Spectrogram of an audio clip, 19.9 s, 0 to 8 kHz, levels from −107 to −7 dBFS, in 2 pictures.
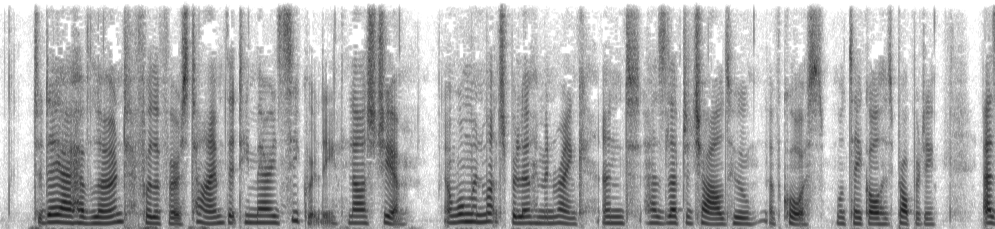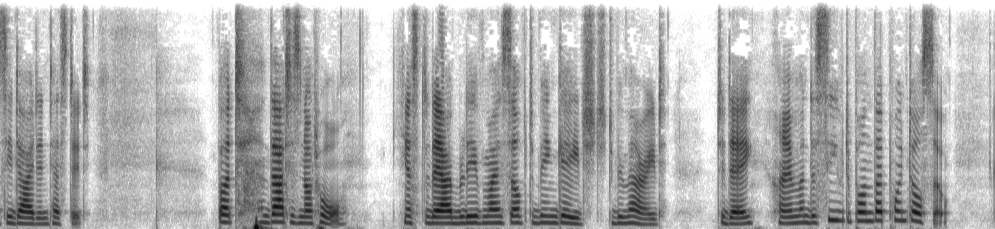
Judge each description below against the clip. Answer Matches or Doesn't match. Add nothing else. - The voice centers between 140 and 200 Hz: Doesn't match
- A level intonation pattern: Matches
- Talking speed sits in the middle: Matches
